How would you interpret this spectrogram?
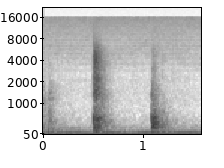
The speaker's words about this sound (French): Elle frappe à la porte.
